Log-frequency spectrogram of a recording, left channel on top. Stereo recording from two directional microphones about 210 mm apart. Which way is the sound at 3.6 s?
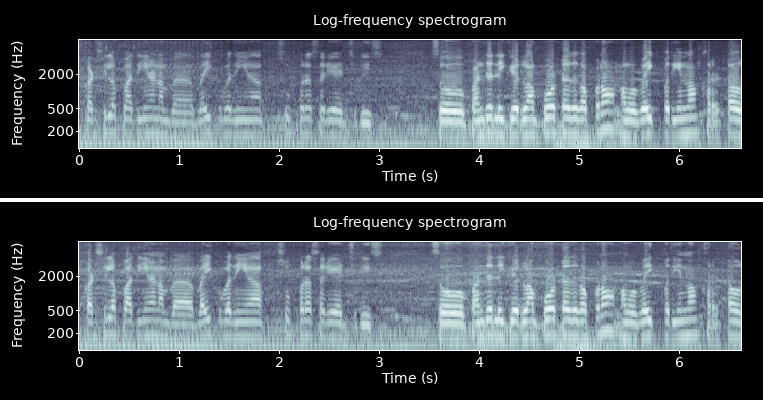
5° left (ahead or behind).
